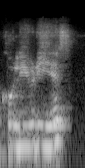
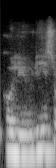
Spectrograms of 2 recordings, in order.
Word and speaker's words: colibríes: Y es, hablábamos de cómo se dice colibrís, que finalmente dijimos que no es colibrí, sino colibríes, y es básicamente como lo mencionamos la vez pasada. Colibríes es correcto y colibrís o colibríes no es lo más aceptado.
